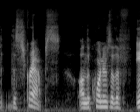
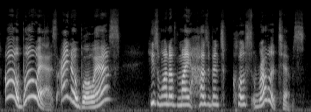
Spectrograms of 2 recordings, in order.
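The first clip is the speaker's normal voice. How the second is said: excited Naomi; 6 semitones higher, slower than usual. Acted. Naomi excitedly recognizes Boaz.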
